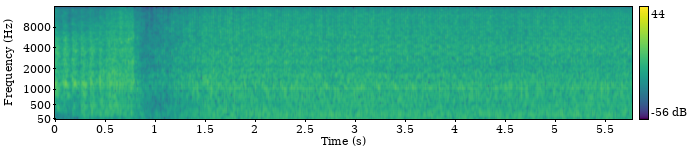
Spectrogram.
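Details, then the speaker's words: 1996 Ford F-250 7.3L Powerstroke diesel after water pump replacement and coolant refill. Cranks briefly, catches and settles straight into a steady, even diesel clatter with no misses; starts and runs well with no leaks. "Alright guys, got her all back together and she's running good, no leaks at all."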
